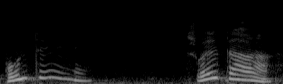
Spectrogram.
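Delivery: high, soft mock "ponte, suelta"; mock repeating. A doubter mocking the teacher's advice, high mock voice.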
